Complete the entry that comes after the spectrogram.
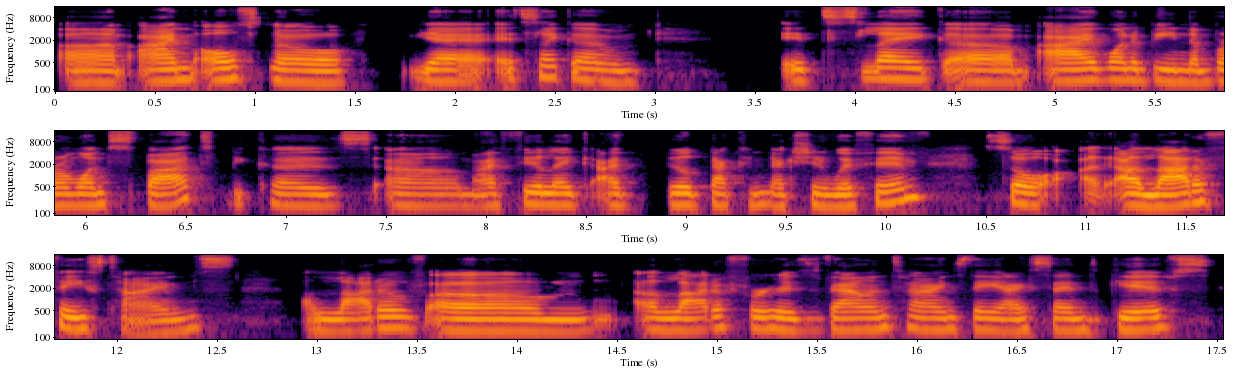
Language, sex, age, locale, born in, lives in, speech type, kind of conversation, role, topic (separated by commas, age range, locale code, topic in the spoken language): English, female, 30-34, en-US, United States, United States, conversation, unstructured, none, How do you keep connections alive, from handwritten letters to today's DMs?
